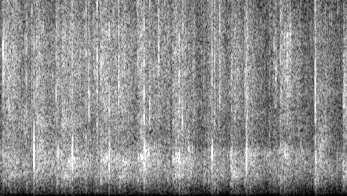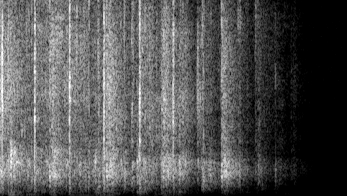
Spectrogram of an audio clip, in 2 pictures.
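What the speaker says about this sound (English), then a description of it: "One more round of applause for our star." A round of applause from an audience at a celebration, dense sustained clapping at a strong steady level that tapers and stops abruptly near the end, with little talk.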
